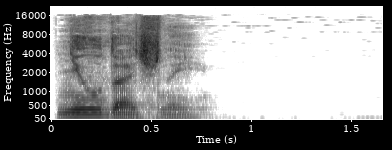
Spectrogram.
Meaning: 1. unsuccessful, unfortunate 2. unlucky
- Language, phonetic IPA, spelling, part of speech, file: Russian, [nʲɪʊˈdat͡ɕnɨj], неудачный, adjective, Ru-неудачный.ogg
